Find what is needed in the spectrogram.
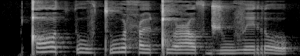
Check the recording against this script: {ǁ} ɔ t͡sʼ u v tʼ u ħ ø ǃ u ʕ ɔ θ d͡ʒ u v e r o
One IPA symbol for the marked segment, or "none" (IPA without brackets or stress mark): ǃ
